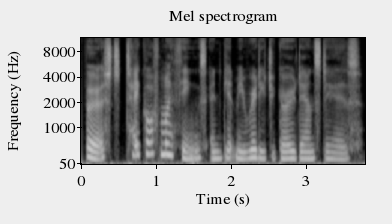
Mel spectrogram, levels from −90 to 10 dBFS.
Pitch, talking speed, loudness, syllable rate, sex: 205 Hz, 205 wpm, -19 LUFS, 4.5 syllables/s, female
